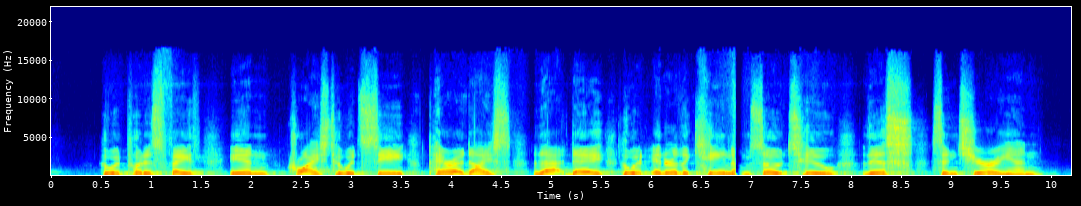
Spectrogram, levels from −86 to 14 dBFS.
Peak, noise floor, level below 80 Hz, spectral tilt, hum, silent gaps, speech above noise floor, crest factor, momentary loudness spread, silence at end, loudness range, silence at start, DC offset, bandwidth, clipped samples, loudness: -2 dBFS; -51 dBFS; -60 dBFS; -5 dB/octave; none; none; 33 dB; 14 dB; 6 LU; 0.3 s; 1 LU; 0.5 s; under 0.1%; 16 kHz; under 0.1%; -18 LUFS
